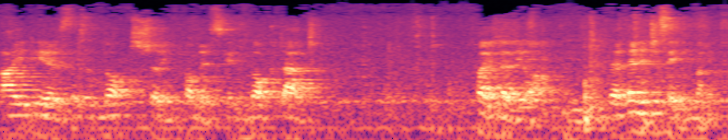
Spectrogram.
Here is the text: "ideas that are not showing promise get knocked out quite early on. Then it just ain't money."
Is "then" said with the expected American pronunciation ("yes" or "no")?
no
